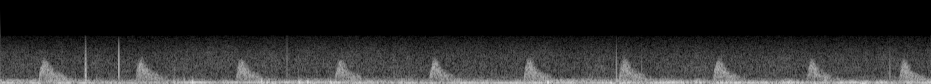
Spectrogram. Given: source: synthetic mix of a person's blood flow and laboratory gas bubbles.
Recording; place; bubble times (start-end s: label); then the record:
Doppler ultrasound of blood flow; subclavian vein
no bubbles
From the record:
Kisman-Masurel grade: 000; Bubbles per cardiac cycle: 0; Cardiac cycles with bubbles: 0%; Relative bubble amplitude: no bubbles discernible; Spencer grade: 0 (complete lack of bubble signals)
